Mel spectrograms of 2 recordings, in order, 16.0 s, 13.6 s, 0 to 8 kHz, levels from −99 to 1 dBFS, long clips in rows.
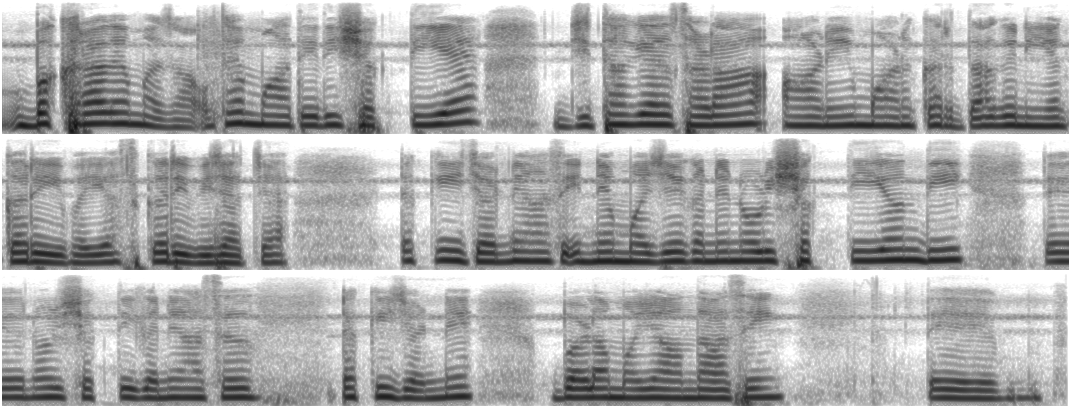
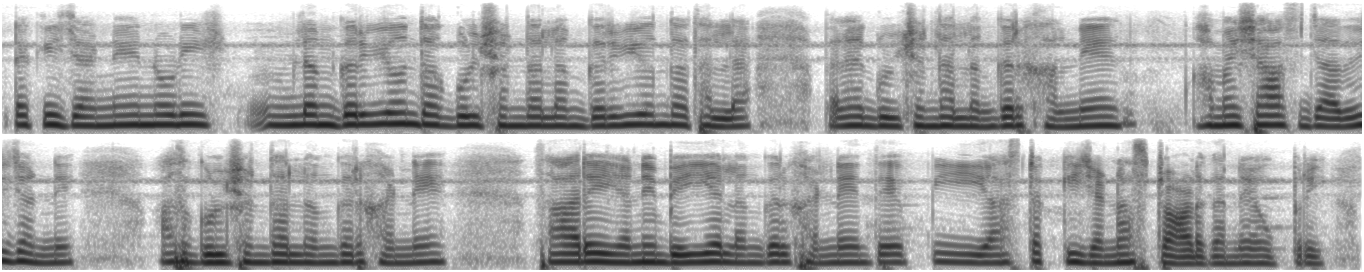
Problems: none marked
